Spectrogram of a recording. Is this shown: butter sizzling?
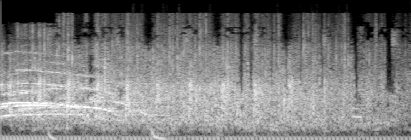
no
